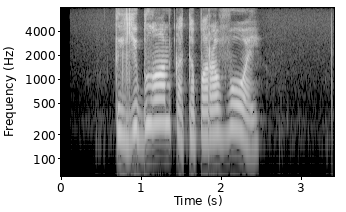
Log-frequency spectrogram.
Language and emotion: Russian, angry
